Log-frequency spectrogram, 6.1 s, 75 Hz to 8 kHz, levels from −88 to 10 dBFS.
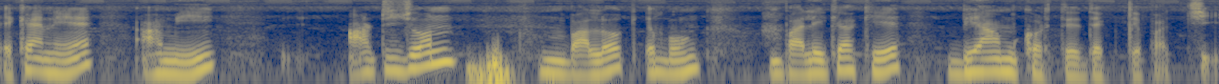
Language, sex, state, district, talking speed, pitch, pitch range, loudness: Bengali, male, Assam, Hailakandi, 100 wpm, 145 Hz, 130-165 Hz, -16 LUFS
